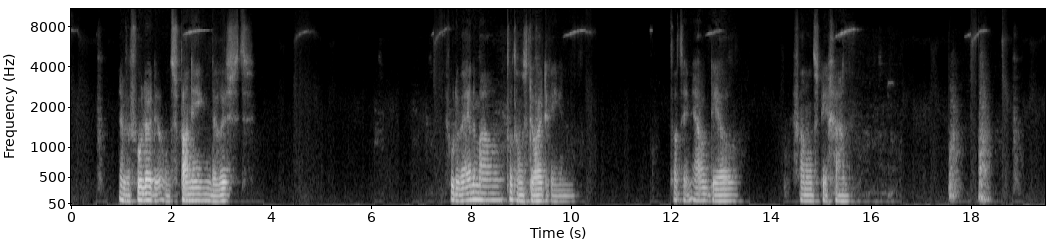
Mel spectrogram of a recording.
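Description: A young man speaks slowly and calmly in short phrases through an online call.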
